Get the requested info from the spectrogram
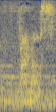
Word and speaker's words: Thanos: This is how he says we should pronounce the big purple guy all because of Thanos.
